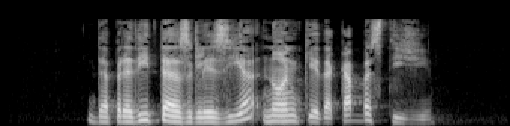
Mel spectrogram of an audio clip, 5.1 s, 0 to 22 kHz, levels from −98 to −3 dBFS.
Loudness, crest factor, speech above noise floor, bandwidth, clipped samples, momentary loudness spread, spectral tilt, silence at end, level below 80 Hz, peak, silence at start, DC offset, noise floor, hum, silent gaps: -20 LUFS; 22 dB; 63 dB; 11.5 kHz; under 0.1%; 16 LU; -3 dB/octave; 0.85 s; -74 dBFS; 0 dBFS; 0.9 s; under 0.1%; -84 dBFS; none; none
